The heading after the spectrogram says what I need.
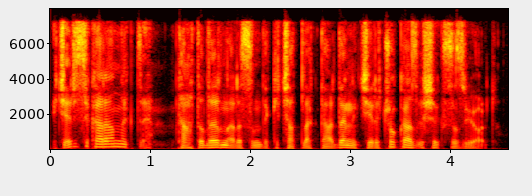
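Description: A man narrating an audiobook in a measured, even storytelling manner. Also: lowish voice, no room sound. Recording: dull lo-fi recording.

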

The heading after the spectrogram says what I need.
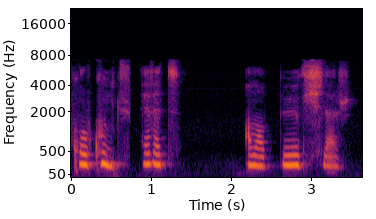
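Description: A woman voicing an eccentric, intense old male wandmaker who speaks in a soft, lowered murmur, in an audiobook. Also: little pitch movement, slow, gravelly, lo-fi sound. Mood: hushed, musing.

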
